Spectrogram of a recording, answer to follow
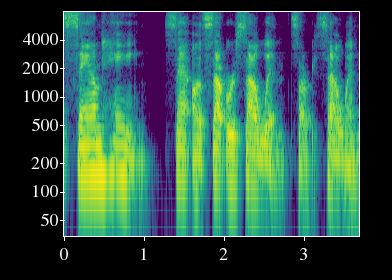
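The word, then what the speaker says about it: Samhain: You know, the Gaelic festivals, the it's called Sam Hayne, Sam Sa or Sawin, sorry, Sawin, not Sam H. looks Sam Hayne but it's pronounced sawin where they celebrate from October 31st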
